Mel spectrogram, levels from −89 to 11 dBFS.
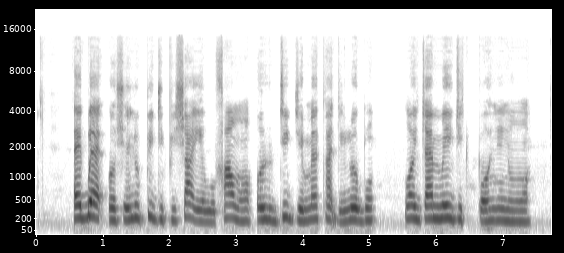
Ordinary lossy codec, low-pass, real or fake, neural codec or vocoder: none; 14.4 kHz; fake; codec, 32 kHz, 1.9 kbps, SNAC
